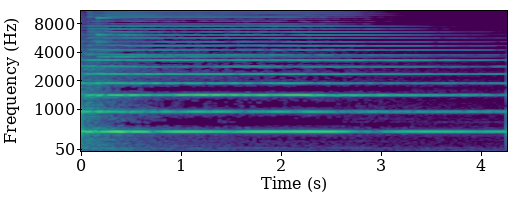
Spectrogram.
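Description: Oboe holding one long, steady, unwavering note, heard almost alone. Its brighter upper overtones fade after about three seconds while the note itself carries on.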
